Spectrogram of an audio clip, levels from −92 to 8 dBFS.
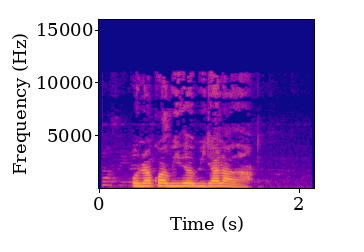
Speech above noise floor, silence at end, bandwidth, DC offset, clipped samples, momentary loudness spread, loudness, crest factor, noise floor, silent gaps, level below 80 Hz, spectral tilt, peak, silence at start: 43 dB; 0.6 s; 11.5 kHz; under 0.1%; under 0.1%; 10 LU; -16 LUFS; 16 dB; -58 dBFS; none; -58 dBFS; -6 dB/octave; 0 dBFS; 0.05 s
